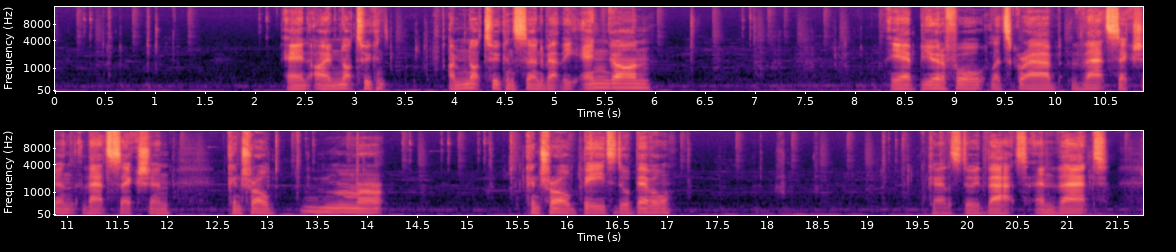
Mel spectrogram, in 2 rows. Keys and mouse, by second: 0.2 click, 2.1 z, 2.3 click, 3.2 ctrl+z, 4.2 ctrl+b, 7.6 Tab, 8.4 click, 8.8 drag, 9.3 Tab, 9.5 2, 11.1 click, 12.5 ctrl+b, 13.9 click, 14.7 click, 15.7 ctrl+b, 21.4 ctrl+b.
